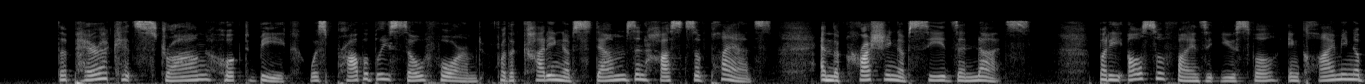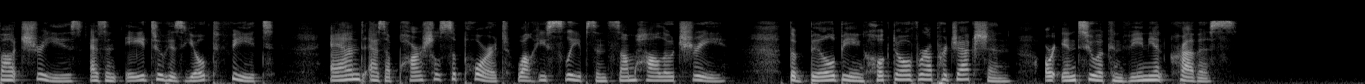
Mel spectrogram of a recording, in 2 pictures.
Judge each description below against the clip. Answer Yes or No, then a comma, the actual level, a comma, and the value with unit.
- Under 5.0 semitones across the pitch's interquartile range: Yes, average, 3.7 semitones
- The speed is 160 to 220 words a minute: No, average, 145 wpm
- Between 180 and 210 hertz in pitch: Yes, high, 190 Hz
